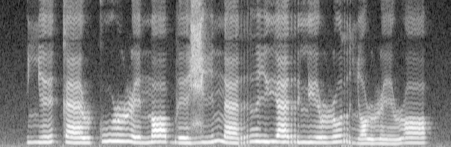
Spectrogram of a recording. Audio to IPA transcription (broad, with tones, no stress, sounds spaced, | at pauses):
ʎ e˨˦ k æ˨ ɹ k u˧ ɹ ɭ e˨ n ɒ˧ b e˨ ʑ i˨˦ n æ˨ r ð i˧ j æ˧ r lʲ e˧ ɹ ɭ o˦ r ʎ ɒ˨ ɹ ɭ e˨ ɹ ɒ˧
